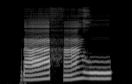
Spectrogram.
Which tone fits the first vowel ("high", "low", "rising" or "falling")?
rising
